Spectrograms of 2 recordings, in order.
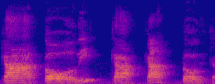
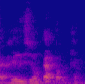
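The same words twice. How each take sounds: First: Católica drawn out slowly, louder, syllable by syllable; slow syllabified. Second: Said in the usual way. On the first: Shown as a demonstration. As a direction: spell out Católica slowly for children. (Católica bem devagar, silabando) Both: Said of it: "tem quatro sílabas".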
